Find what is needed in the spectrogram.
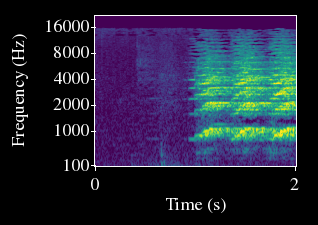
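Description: A full orchestra's violins strike up suddenly about a second in, after near silence, in the opening bars of an overture.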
